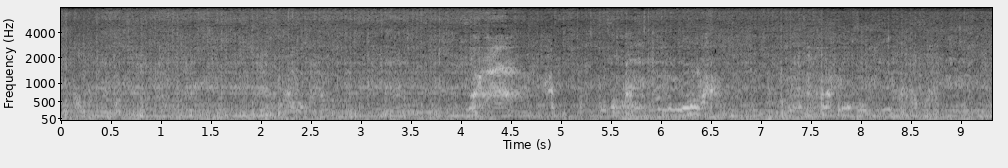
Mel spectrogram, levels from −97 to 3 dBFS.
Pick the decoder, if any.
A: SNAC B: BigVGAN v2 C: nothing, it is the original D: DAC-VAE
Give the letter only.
A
